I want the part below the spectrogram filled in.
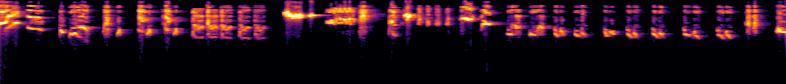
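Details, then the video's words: Orange-headed thrush (anis kembang) singing a busy string of buzzy, scratchy notes, a brief pause, then a run of short whistled slurs repeated several times per second, each slightly varied. "Suara Burung Anis Kembang Durasian"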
